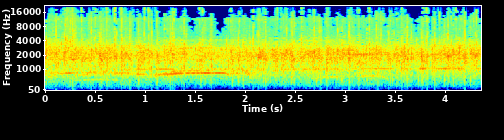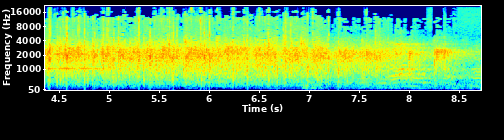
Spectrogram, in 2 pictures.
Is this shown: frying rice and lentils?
no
